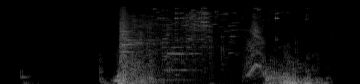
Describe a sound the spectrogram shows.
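A metal floor grate slides open.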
